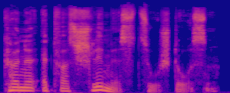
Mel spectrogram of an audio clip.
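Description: A man voicing a calm, probing male police inspector in an audiobook, speaking in a measured, quiet way. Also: medium pitch, no echo, clean studio sound, heavily acted.

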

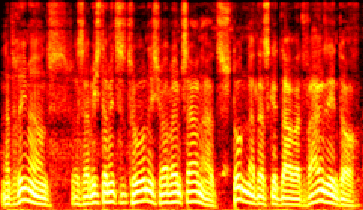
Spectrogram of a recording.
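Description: A man's voice: fairly low pitch, animated, a little fast, dark tone. An actor voicing a grumpy, sarcastic male suspect in a radio play. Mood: surly. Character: surly hostile male suspect with toothache.

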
